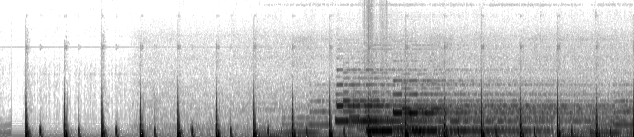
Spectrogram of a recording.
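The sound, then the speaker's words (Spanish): Heartbeat with a steady, even rhythm of low, thudding beats throughout. Midway, a droning tonal hum swells beneath the beats and then fades back. “con esos latidos que nos llegan así de repente”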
